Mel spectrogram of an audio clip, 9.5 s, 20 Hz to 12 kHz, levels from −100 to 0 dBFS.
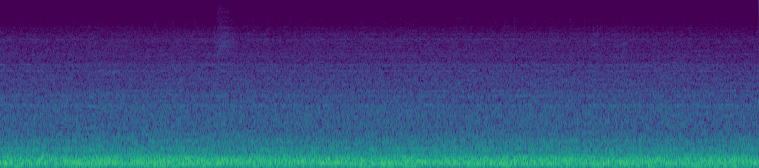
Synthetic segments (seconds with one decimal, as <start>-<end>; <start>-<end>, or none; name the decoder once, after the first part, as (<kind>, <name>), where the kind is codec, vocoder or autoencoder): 1.0-1.6 (codec, SNAC)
